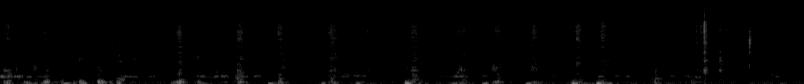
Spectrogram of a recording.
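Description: Faint, irregular dabbing and scratching of a paint applicator pressed through a plastic stencil onto paper, a few light taps a second.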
